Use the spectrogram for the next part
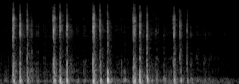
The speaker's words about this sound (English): These reverberations could even turn the sound of hooved feet into a herd of galloping horses.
